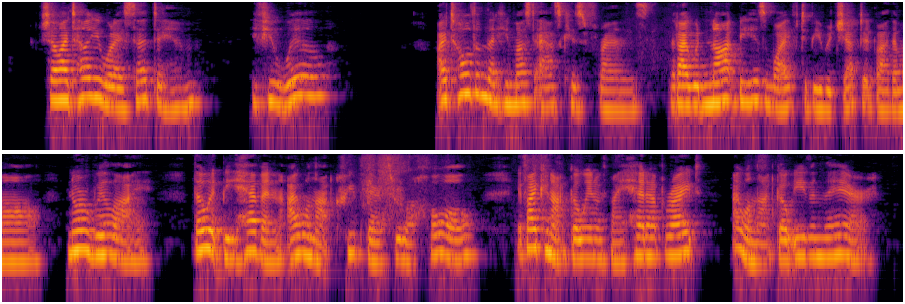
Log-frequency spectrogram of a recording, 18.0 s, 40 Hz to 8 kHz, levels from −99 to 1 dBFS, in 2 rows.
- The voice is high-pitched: Yes, high, 205 Hz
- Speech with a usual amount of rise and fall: Yes, average, 4.0 semitones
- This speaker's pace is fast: Yes, fast, 215 wpm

